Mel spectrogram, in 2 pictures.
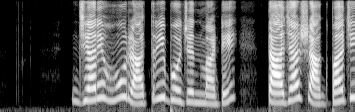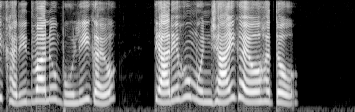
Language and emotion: Gujarati, sad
